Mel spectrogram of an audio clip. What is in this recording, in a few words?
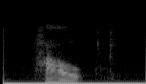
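"hau3", Teochew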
